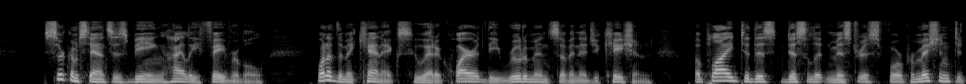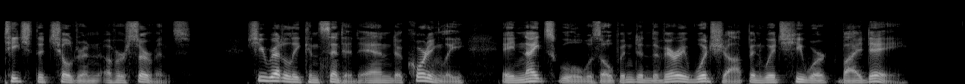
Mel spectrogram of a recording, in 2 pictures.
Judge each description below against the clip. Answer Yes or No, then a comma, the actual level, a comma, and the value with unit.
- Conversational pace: Yes, average, 155 wpm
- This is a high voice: No, low, 105 Hz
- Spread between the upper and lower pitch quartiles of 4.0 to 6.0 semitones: Yes, wide, 5.6 semitones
